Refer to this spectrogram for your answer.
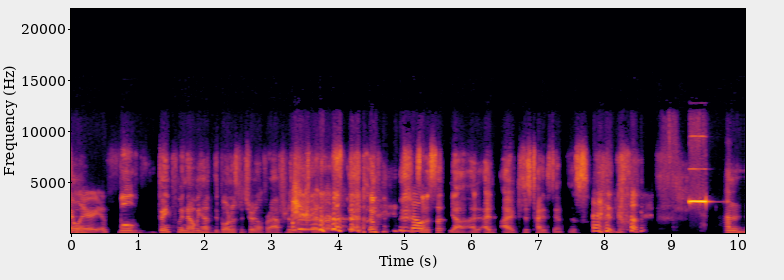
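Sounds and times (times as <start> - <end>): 
speech: 0.0 - 9.0, 9.8 - 10.1
laughter: 3.2 - 5.6, 7.9 - 8.8
smoke alarm beep: 9.3 - 9.8.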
